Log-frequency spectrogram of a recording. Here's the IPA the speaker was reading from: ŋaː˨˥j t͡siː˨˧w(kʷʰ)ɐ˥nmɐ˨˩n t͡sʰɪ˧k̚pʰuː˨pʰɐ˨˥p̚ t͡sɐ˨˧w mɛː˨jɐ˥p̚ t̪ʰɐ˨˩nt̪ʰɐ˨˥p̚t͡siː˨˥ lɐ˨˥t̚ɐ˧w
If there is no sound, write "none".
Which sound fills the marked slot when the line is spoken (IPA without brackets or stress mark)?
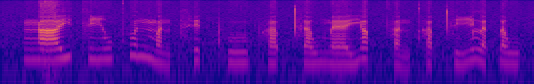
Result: kʷʰ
